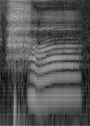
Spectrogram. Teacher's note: زیادہ اس کو حلق سے نکالنا ہے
